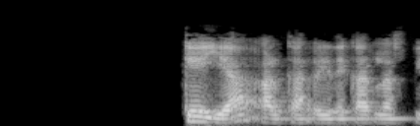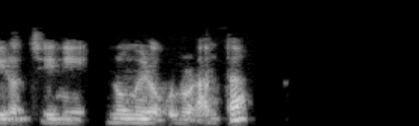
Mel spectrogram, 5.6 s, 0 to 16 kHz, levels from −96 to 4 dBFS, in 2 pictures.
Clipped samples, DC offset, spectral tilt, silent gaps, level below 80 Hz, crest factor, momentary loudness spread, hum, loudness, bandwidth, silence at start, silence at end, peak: under 0.1%; under 0.1%; -7 dB/octave; 3.40-3.49 s; -60 dBFS; 20 dB; 12 LU; none; -19 LUFS; 6.2 kHz; 1.2 s; 1.15 s; -2 dBFS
